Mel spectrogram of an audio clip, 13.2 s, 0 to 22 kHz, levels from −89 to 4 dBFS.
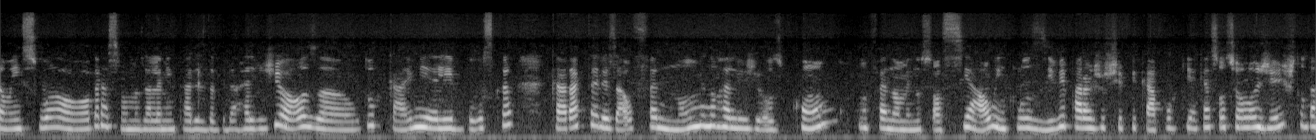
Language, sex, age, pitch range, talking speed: Portuguese, female, 20-39, 220-255 Hz, 140 wpm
